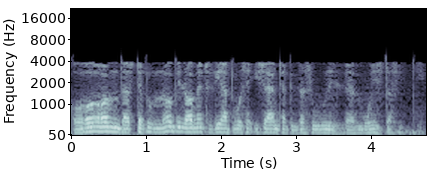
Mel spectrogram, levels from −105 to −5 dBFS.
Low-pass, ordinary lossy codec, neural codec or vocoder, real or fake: 7.2 kHz; AAC, 16 kbps; codec, 16 kHz, 0.8 kbps, ZipCodec; fake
